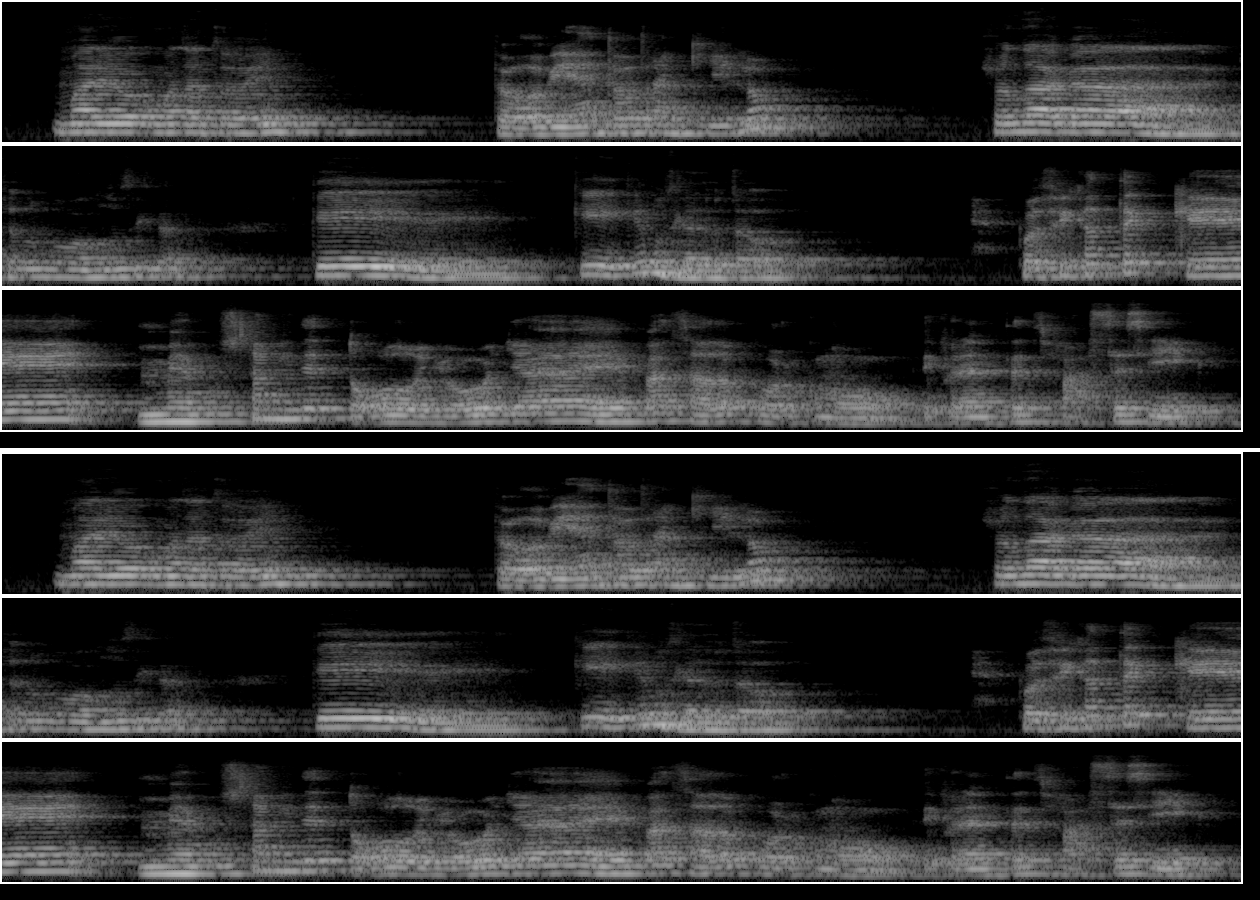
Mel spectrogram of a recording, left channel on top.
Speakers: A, on the left; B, on the left.
A: Mario, ¿cómo andás? ¿Todo bien?
B: Todo bien, todo tranquilo.
A: Yo andaba acá escuchando un poco de música. ¿Qué, qué, qué música te gustaba?
B: Pues fíjate que me gusta a mí de todo. Yo ya he pasado por como diferentes fases y,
